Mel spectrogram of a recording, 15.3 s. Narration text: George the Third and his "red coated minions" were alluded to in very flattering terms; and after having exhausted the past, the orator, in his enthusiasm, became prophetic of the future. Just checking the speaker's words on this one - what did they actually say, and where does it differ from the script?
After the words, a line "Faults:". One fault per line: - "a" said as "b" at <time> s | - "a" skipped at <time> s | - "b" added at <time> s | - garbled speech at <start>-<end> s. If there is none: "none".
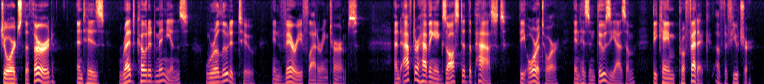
George the Third and his "red coated minions" were alluded to in very flattering terms; and after having exhausted the past, the orator, in his enthusiasm, became prophetic of the future.
Faults:
none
